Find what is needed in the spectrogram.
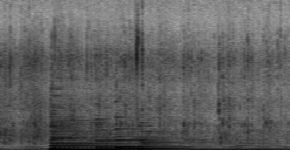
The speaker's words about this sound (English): In Jesus' name, and everyone clapped and said, amen and amen and amen.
